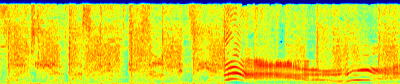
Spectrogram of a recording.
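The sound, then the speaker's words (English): Dense, heavy music from a recording by a German band plays, then a loud, drawn-out blood-curdling scream bursts in halfway through, wavering up and down in pitch over the continuing instruments. “You need to have a blood-curdling scream and mix it up.”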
